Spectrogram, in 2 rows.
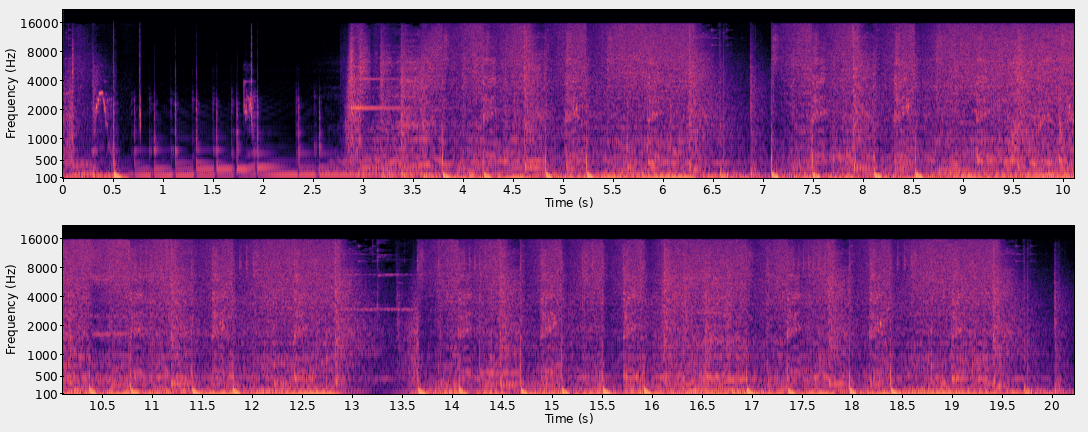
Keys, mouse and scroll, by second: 12.4-13.6 drag, 14.5 right click, 15.2 click, 17.4 Return, 18.3-20.2 typing.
